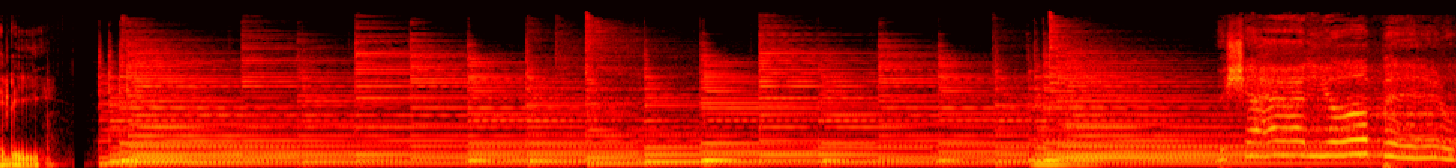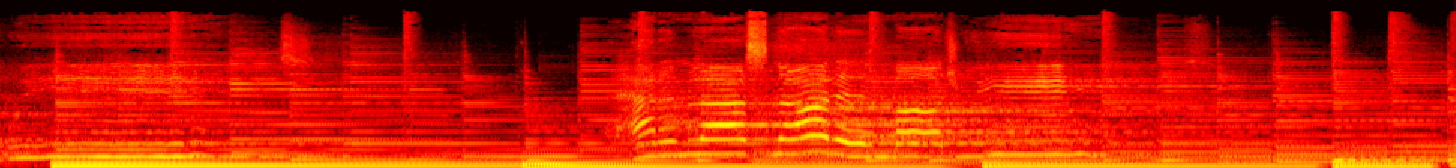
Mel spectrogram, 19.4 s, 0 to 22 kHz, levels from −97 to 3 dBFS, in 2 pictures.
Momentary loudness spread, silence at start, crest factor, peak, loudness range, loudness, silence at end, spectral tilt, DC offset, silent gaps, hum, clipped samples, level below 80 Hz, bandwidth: 14 LU; 0 s; 18 dB; -14 dBFS; 11 LU; -32 LUFS; 0 s; -4.5 dB/octave; under 0.1%; 0.49-0.57 s; none; under 0.1%; -36 dBFS; 16 kHz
